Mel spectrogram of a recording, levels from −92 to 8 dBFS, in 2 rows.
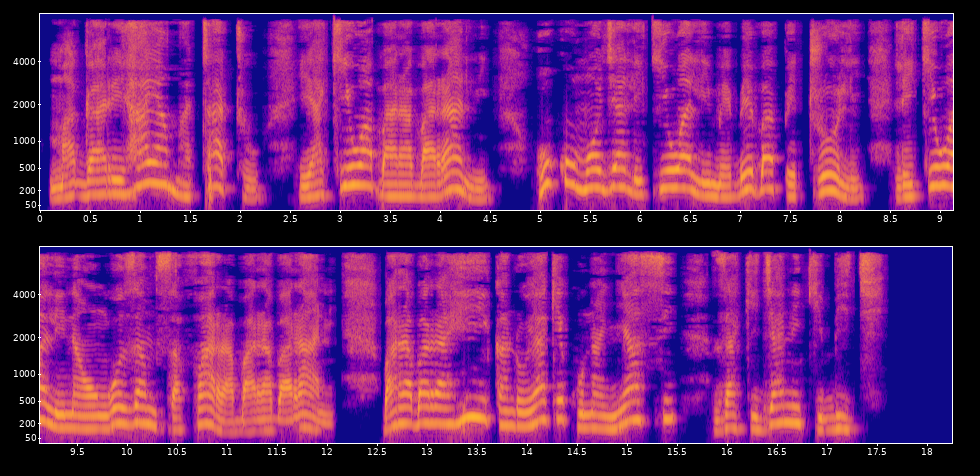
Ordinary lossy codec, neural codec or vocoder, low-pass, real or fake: AAC, 32 kbps; none; 7.2 kHz; real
